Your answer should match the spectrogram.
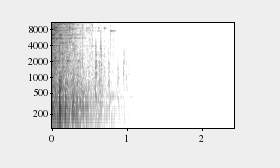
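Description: A shattering crash sound effect, the tail of it fading away within the first second.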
